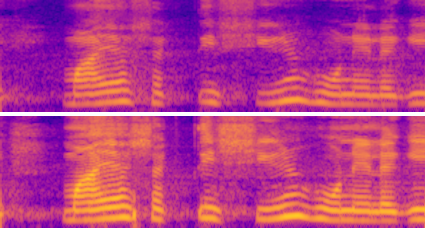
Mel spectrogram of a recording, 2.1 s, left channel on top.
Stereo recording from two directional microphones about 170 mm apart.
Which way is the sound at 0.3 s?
30° right (ahead or behind).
